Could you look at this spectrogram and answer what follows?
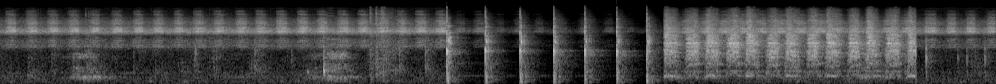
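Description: A quick run of about seven sharp taps of a small hammer on the bent wooden rim of a tambourine frame being made, about halfway through. Behind it, insects chirp in a steady high pulse, louder for a couple of seconds after the taps.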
